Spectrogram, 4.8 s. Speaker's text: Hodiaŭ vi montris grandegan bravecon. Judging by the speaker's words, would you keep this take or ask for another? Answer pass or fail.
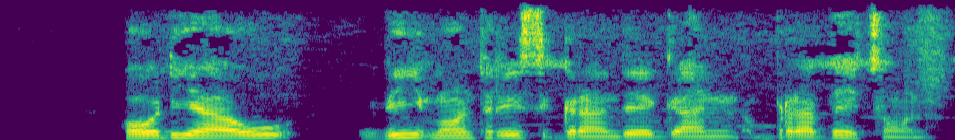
pass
